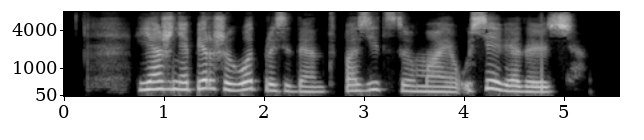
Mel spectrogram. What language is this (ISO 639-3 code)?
bel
